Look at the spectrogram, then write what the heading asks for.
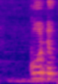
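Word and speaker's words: could: ठीक है, वे 10 कौन कौन से है, तो कैन, कुल्ड नहीं पढ़ते इसको मेरे दोस्त, कुड पढ़ते हैं। यहाँ पे एल जो होती है हमारी, वो साइलेंट लेटर होती है, साइलेंट हो जाती है।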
